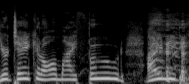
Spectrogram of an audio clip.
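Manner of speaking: shrill, very high screaming outburst. Speaker acts out a film character screaming at a dinosaur: imitating a character screaming. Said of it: "he's just screaming at the dinosaur".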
